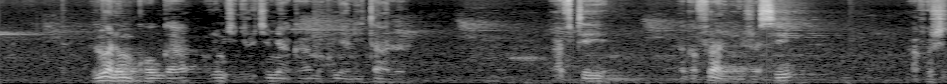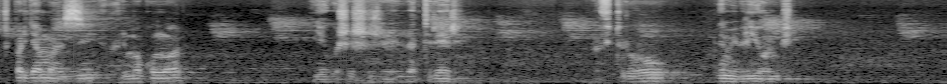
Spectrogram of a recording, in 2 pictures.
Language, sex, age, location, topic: Kinyarwanda, male, 36-49, Huye, health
